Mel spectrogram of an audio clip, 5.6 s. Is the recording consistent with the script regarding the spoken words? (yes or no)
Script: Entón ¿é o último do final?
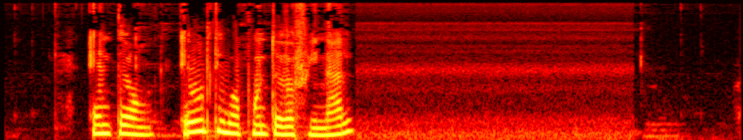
no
